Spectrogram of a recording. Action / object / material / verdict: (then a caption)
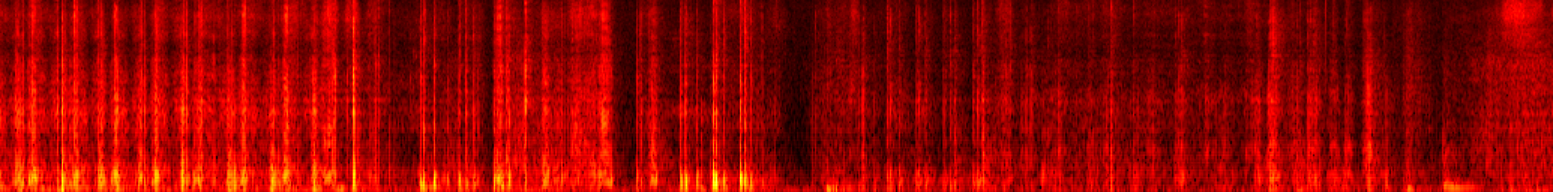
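tap / inflatable vinyl beach ball / vinyl / none. Long red nails rapidly tap and scratch the taut plastic of a large, fully inflated, hollow blue and yellow PVC beach ball. The result is a dense stream of short, crackling taps with a hollow, low thump, loudest in the first half and softer, scratchier patter after about five seconds.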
